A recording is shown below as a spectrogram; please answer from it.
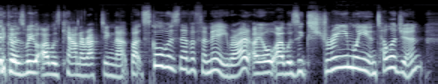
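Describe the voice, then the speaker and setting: A woman speaks at a fairly quick pace with a high pitch and lively intonation. The recording is very clean, with a silent background. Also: hardly any pauses. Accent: Australian country. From rural Australia. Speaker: podcast co-host, entrepreneur. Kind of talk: casual chat. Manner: animated.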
